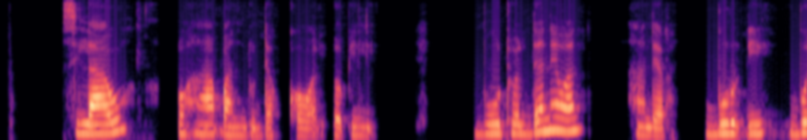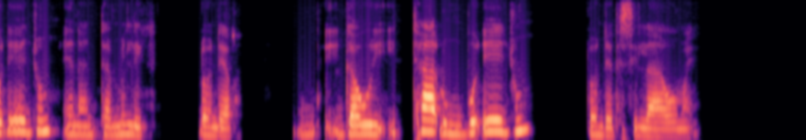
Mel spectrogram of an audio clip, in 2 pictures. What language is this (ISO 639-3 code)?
ful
